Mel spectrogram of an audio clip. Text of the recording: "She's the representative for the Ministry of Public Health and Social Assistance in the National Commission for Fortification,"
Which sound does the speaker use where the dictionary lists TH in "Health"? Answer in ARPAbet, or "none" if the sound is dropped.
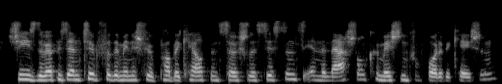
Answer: TH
